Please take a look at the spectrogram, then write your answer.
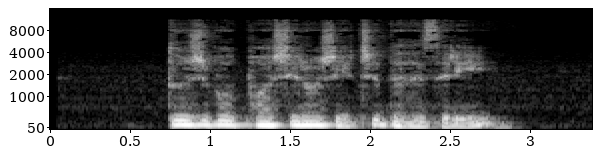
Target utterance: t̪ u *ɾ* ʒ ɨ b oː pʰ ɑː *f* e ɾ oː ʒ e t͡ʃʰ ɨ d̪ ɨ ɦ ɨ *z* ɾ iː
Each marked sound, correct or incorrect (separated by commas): incorrect, incorrect, correct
